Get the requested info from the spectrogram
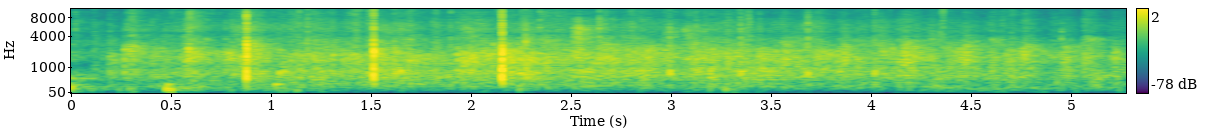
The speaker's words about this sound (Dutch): Komt u ook even staan. Geeft u meteen een warm applaus.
